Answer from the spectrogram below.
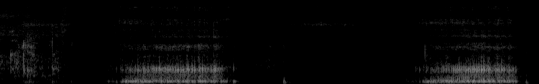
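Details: Two long, deep, rattling snores on the in-breath with a quiet pause between, in deep sleep in a small quiet room.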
